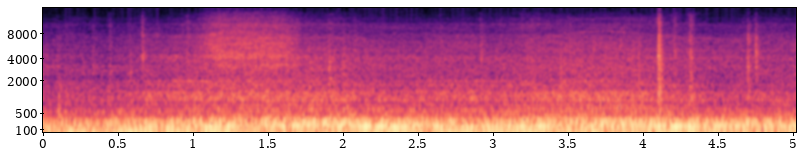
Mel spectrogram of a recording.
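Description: A vehicle with an automatic gearbox drives through the northern districts of Marseille, a steady low engine and road rumble heard from inside, with faint brief clicks and hisses.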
